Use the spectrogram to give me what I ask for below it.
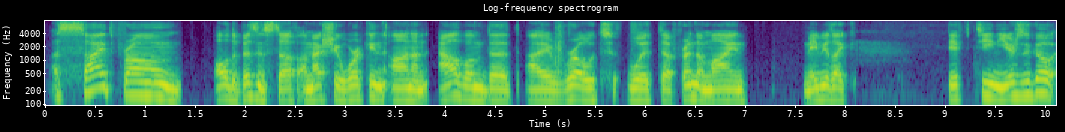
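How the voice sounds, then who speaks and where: A man's voice: mid-range voice, fairly bright tone. A man from Serbia, guesting on a podcast in easygoing, hesitant casual chat. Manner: easygoing, many fillers and hesitations. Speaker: guest, gear company founder. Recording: dull lo-fi sound.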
